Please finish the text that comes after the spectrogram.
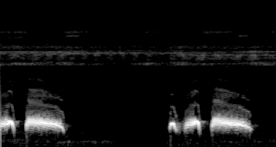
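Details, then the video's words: Lure spotted dove cooing in the afternoon to bring wild birds to the ground; the long final coo of one phrase, a pause, then a full phrase of two short rising notes and one sustained level coo. "TEKUKUR PIKAT NEKAN,AGAR BURUNG LIAR TURUN TANAH"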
